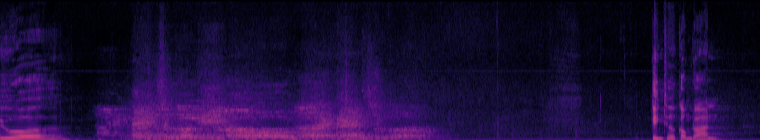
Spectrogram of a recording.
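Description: A young man chants a reading aloud through a microphone in an echoing hall.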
